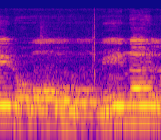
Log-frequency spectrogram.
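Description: A man reciting the Quran in a melodic chant, drawing out long held notes that glide slowly from one pitch to the next.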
